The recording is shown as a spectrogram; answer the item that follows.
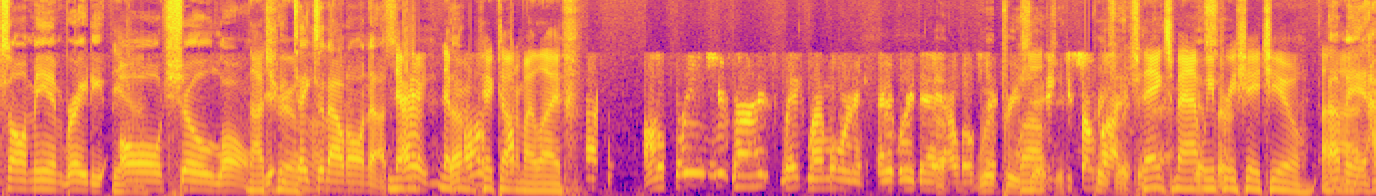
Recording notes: Listeners call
